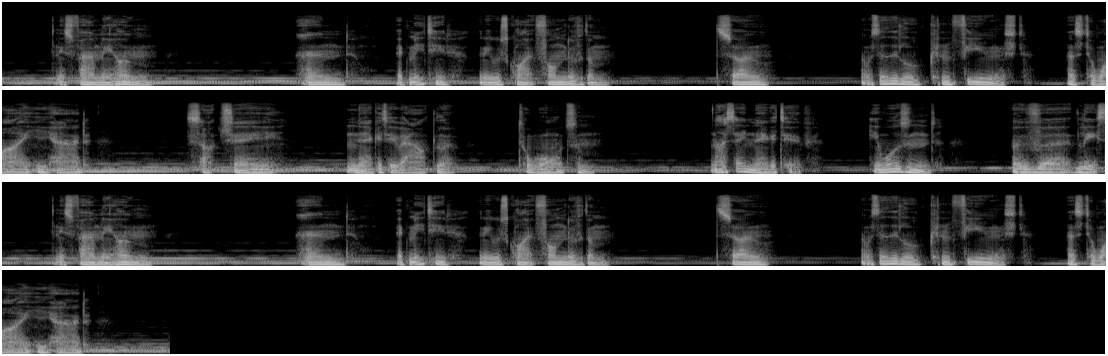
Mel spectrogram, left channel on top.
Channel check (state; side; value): drops out; right; at 12.8 s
